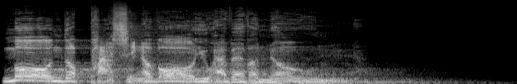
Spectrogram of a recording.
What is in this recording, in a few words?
Male Demon Idle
